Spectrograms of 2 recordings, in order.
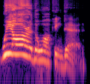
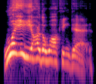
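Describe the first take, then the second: First: The stress is on "are". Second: The stress is on "we".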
